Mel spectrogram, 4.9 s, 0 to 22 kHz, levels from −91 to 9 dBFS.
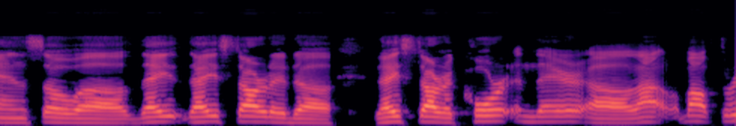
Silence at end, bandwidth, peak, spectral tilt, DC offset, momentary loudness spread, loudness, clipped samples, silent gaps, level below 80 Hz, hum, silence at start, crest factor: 0 s; 7 kHz; -8 dBFS; -5 dB/octave; under 0.1%; 6 LU; -25 LUFS; under 0.1%; none; -78 dBFS; none; 0 s; 18 dB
